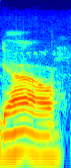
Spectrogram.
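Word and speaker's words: gyal: Is it pronounced gal? Right. The same. Why do they spell it with a Y? Is it silent? It's just. It's the same way you spell it with the same. You can pronounce it without the Y, but they speak differently, so they just put it differently.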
